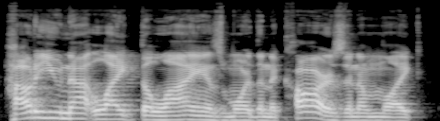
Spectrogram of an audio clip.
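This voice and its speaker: A man's voice: medium pitch, expressive, moderate pace, fairly bright tone. Brooklyn-raised guy joking about himself, easygoing chat. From Brooklyn, New York. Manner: playful, self-mocking. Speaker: podcast guest, film director. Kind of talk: casual chat.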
